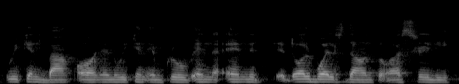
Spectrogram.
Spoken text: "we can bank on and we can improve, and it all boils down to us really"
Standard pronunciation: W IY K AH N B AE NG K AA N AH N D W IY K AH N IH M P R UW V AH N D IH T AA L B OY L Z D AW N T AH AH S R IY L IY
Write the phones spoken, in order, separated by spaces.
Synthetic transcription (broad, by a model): W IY K AH N B AE NG K AA N AH N D W IY K AH N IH M P R UW V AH N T IH T AA L B OY L S D AW N T AH AH S R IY L IY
